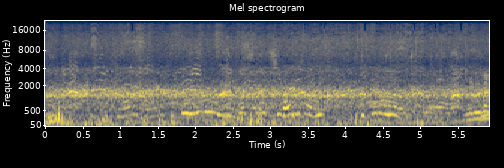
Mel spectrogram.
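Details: About 100,000 snow geese on migration at Middle Creek wildlife refuge, bound for northern breeding grounds; thick honking chorus with wavering nearer calls rising and falling, possibly mixed with faint human voices.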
